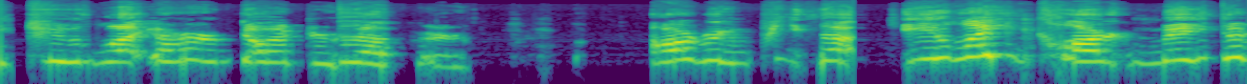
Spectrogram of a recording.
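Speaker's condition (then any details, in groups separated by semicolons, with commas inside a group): Physical speech impairment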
